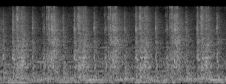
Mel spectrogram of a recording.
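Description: Newman's 'Big Eureka' energy machine running: rapid, even clicking over a steady low hum.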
